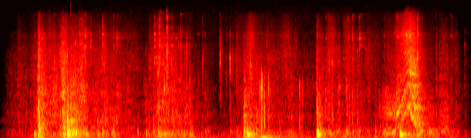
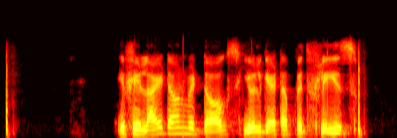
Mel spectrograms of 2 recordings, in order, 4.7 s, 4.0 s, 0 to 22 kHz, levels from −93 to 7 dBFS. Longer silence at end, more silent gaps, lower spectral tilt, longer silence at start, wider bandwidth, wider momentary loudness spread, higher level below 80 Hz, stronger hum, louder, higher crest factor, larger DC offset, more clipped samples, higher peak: second, 0.1 s vs 0.35 s; neither; about the same, -5 dB/octave vs -4.5 dB/octave; second, 0.2 s vs 1.2 s; first, 15.5 kHz vs 6.8 kHz; first, 20 LU vs 9 LU; first, -44 dBFS vs -54 dBFS; neither; second, -30 LUFS vs -17 LUFS; first, 26 dB vs 16 dB; neither; neither; about the same, -4 dBFS vs -2 dBFS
